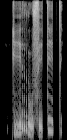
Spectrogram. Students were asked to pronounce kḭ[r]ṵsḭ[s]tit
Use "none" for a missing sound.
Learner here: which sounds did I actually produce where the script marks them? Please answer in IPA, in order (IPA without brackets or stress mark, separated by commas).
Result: r, none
